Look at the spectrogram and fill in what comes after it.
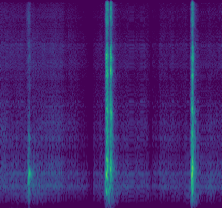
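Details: Simulated, AI-generated female character hiccups, audio extended with added hiccup clips: three abrupt, uneven hiccups over about four seconds from a synthetic voice.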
